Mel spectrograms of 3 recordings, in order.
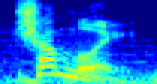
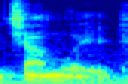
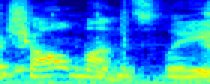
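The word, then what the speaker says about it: Cholmondeley: Chong oh uh yes despite the way that it looks on the page that name is pronounced Chumley it's a British thing okay I'm just hearing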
